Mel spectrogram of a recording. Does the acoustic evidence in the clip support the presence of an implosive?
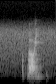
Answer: yes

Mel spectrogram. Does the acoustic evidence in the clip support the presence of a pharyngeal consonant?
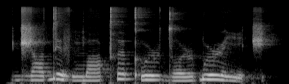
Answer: no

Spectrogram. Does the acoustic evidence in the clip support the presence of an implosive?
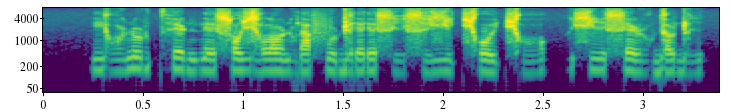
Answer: no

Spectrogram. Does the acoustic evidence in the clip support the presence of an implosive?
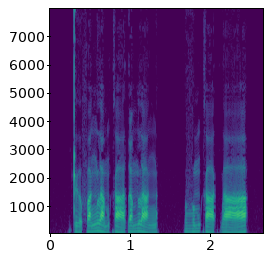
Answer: yes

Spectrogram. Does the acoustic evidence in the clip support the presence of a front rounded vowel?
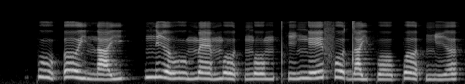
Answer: no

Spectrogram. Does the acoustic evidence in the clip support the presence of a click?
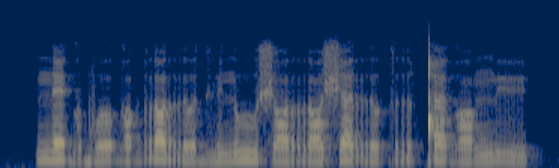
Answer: yes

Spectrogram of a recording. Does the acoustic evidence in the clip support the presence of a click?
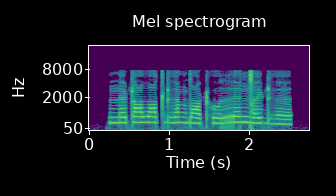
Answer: yes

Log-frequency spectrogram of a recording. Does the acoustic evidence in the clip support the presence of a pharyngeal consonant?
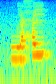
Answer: yes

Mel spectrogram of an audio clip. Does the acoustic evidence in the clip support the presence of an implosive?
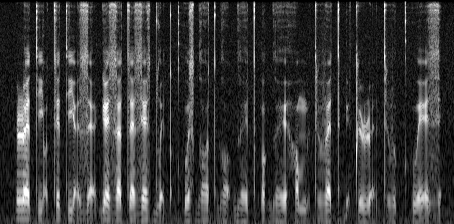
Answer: yes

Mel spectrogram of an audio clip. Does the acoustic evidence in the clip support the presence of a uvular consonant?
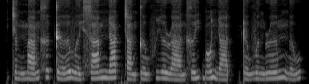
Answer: no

